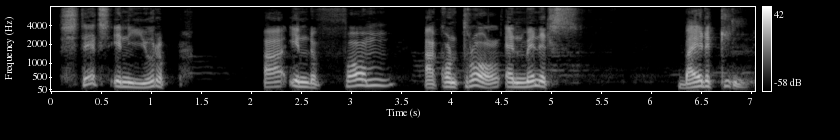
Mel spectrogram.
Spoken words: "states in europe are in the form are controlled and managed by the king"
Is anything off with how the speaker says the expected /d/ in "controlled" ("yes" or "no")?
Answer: yes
